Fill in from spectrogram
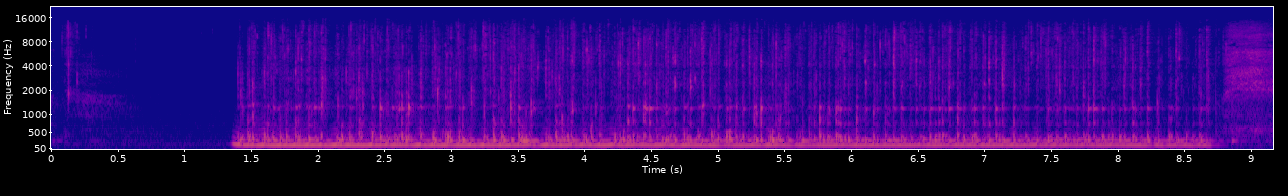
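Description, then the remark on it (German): Steady, loud bubbling as air is blown into a water bottle through a tube about one centimetre in diameter, laid on the tongue tip with lips loosely closed around it: a continuous gurgling burble with a low humming tone underneath, starting abruptly and running for about seven seconds before stopping. “Den stecken Sie rein in Ihre Flasche, legen den Schlauch auf die Zungenspitze und schließen locker dann die Lippen drumrum und dann lassen Sie einfach reinströmen.”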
